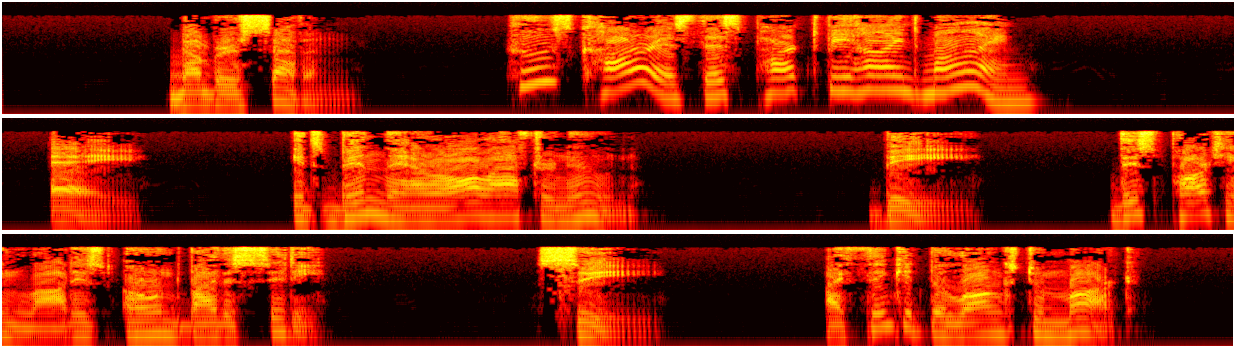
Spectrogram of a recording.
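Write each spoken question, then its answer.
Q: Whose car is this parked behind mine?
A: C: I think it belongs to Mark.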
